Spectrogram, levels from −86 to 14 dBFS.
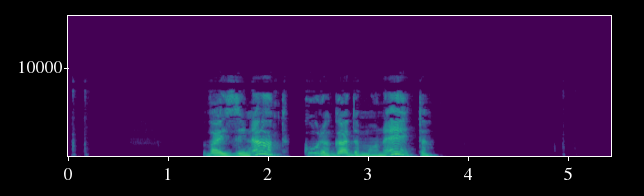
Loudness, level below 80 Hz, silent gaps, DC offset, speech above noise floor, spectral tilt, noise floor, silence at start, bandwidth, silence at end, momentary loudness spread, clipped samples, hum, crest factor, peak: -21 LUFS; -70 dBFS; 2.25-2.35 s; under 0.1%; 57 dB; -5 dB/octave; -78 dBFS; 1.35 s; 9.4 kHz; 1.75 s; 12 LU; under 0.1%; none; 20 dB; -6 dBFS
